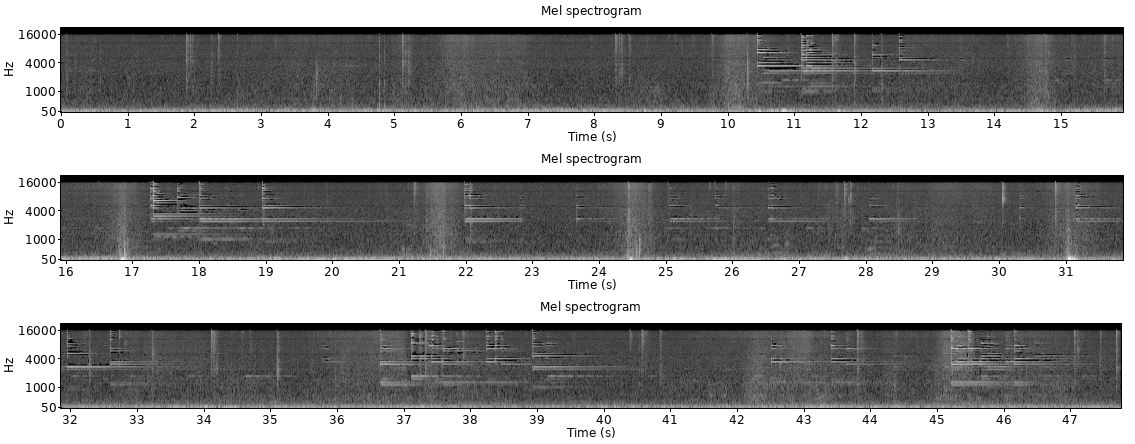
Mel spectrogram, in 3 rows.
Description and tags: wind chimes 04.10.2018 17.21
This sound was record on my country house.
wind, chimes, field-recording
